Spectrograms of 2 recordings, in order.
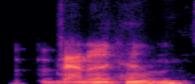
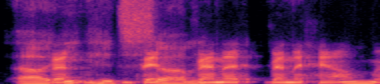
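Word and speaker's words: Vaneigem: Does it have that French sort of Venehem, or? Yeah, I think it's Venegum. Venegum. Okay. Yeah. It's, I mean, it's kind of Dutch, Belgium.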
